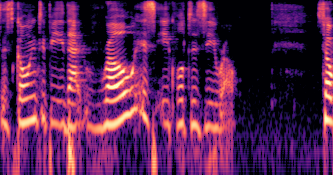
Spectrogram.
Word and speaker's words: Rho: correlation coefficient is Rho it looks like a P but it's not pronounced P it's pronounced Rho it's the Greek letter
